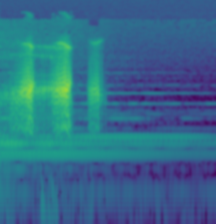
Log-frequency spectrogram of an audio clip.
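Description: Male pool frog (Pelophylax lessonae) giving its chattering call with vocal sacs inflated: three short bursts in the first second, the last one shortest.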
